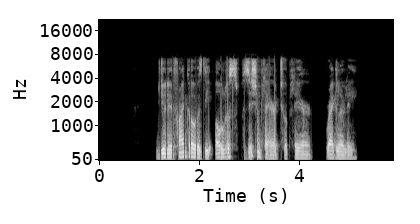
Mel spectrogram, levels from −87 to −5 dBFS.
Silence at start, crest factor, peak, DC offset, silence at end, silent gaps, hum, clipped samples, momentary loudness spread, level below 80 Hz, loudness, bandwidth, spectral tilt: 1.15 s; 18 dB; 0 dBFS; under 0.1%; 0.75 s; 4.41-4.53 s; none; under 0.1%; 10 LU; -44 dBFS; -17 LUFS; 8 kHz; -4.5 dB/octave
